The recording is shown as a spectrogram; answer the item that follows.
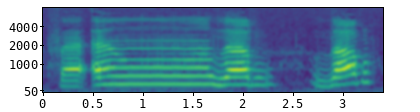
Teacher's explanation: nun sukunnya dibaca samar-samar sambil berdengung, di mana kadar samar dan dengungannya itu seimbang. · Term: ikhfa awsat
